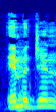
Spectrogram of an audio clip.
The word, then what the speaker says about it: Imogen: Imogen, did I say that right? – Imogen, yeah. I think we'll have to ask her. – Yeah, Imogen Poots, welcome to the show. – Thank you very much. How are you doing? – Well, we are great. Did we pronounce it right, Imogen? – Yeah, you did.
